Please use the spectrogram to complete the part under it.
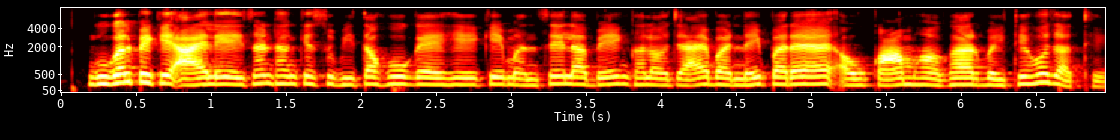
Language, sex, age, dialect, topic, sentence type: Chhattisgarhi, female, 36-40, Central, banking, statement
